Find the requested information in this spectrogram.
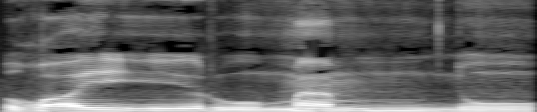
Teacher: Gha disebut tebal. Gha disebut tebal sebab dia ada huruf isti'la.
